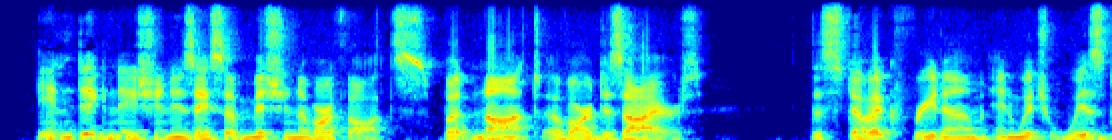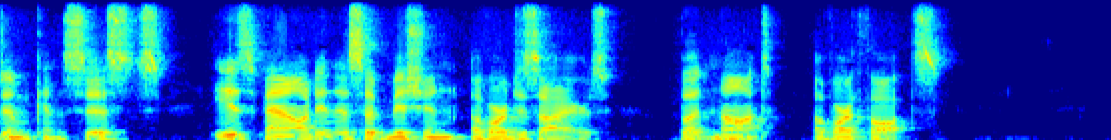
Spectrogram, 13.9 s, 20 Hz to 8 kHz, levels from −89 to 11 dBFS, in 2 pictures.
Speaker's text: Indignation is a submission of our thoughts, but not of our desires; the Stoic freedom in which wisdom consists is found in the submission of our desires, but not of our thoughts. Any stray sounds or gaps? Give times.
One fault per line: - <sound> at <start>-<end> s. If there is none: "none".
none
